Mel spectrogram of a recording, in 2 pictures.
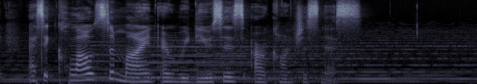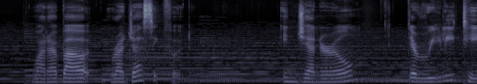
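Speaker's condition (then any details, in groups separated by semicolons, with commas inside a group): No condition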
